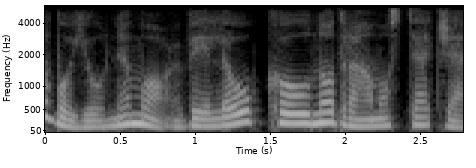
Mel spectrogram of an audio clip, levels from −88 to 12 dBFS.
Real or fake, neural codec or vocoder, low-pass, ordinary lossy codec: fake; codec, 16 kHz, 0.3 kbps, FocalCodec; 5.4 kHz; MP3, 32 kbps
